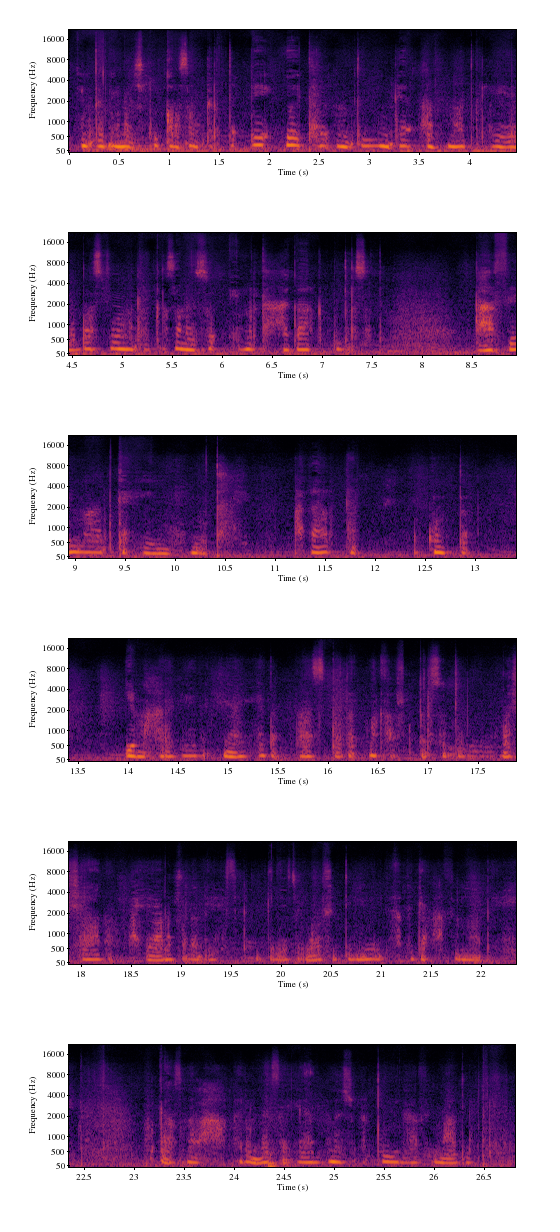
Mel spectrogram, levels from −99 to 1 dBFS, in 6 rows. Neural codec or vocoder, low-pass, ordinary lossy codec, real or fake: codec, 44.1 kHz, 3.4 kbps, Pupu-Codec; none; none; fake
